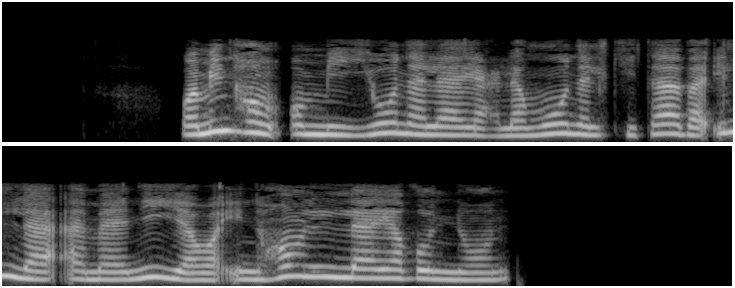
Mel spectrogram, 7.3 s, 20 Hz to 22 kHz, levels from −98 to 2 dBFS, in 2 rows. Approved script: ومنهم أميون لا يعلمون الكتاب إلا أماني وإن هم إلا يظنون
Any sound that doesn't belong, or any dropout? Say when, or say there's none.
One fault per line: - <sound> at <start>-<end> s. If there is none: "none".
none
